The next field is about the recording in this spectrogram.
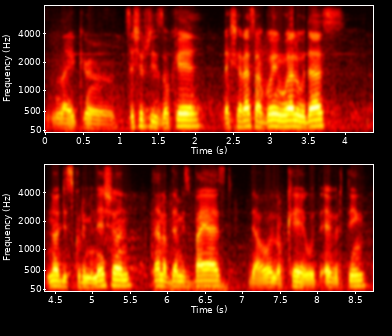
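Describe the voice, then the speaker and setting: A man's voice: medium pitch, a little mellow. A man, a law student answering interview questions in an easygoing way. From South Sudan. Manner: easygoing, with fillers and small laughs.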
